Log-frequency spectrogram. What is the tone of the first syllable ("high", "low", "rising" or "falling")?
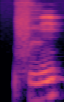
rising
